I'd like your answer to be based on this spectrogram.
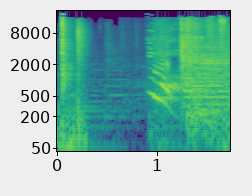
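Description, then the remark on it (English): A cartoonish slapping sound effect of a kid slapping everybody: a couple of quick smacks, a brief pause, then a sharp whipping swish that breaks into a loud, noisy burst. No one speaks. “One kid got so excited, he started slapping everybody.”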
